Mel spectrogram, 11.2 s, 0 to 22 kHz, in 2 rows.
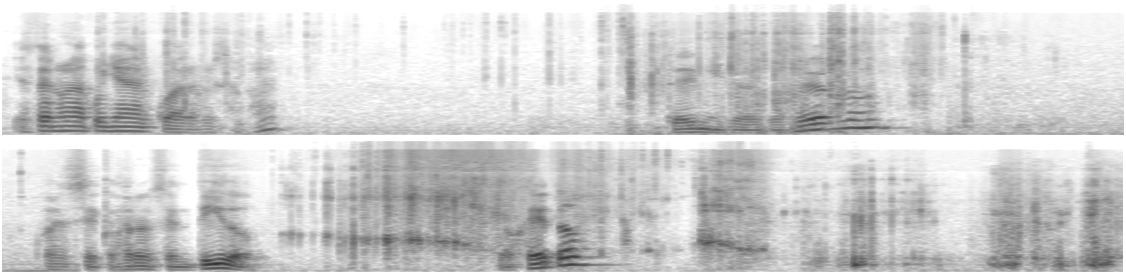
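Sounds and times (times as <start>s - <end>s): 
speech: 0.1s - 1.6s, 3.4s - 4.7s, 5.8s - 7.1s, 8.1s - 8.8s
crunchy chewing of a fried churro topped with chocolate: 0.4s - 5.4s, 7.0s - 11.2s.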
